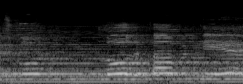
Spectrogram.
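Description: Kashmiri Sufiana music on harmonium, rabab and a bowed saz: a held melody line wavers over a steady drone and moves to a higher note about a second in.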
